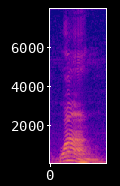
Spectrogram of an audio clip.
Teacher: So low class consonant, the first tone mark, and again it's falling.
